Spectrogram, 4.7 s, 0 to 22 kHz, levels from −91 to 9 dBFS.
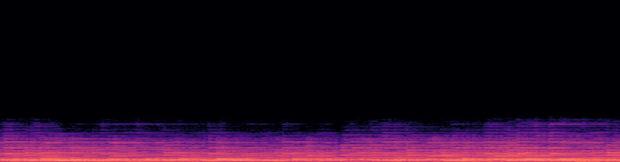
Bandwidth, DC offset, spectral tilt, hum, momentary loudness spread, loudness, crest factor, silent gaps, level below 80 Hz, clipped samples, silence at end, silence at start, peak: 5.4 kHz; under 0.1%; -9.5 dB/octave; none; 4 LU; -23 LUFS; 12 dB; none; -56 dBFS; under 0.1%; 0 s; 0 s; -10 dBFS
